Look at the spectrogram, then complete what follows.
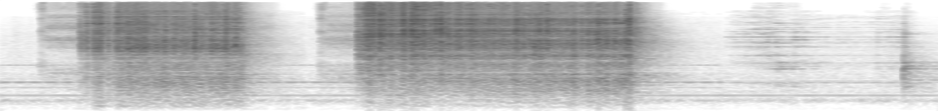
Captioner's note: metal sizzling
